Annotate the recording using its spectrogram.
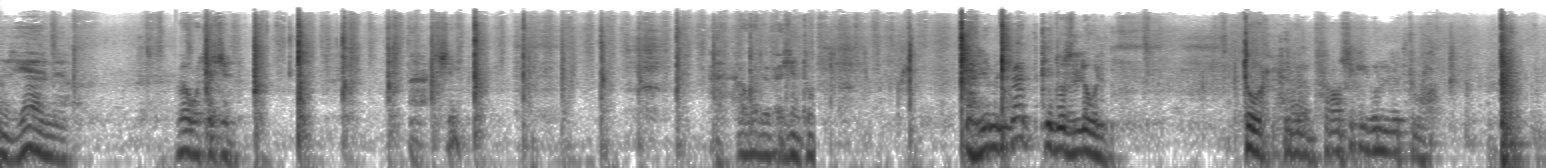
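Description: Wet clay thuds and slaps under a man's hands.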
